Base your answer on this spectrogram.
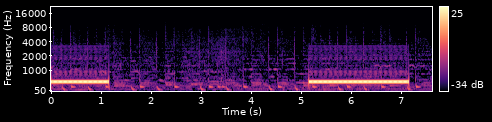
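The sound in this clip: A ringback tone sounds on an unanswered phone call: two long, steady buzzing tones separated by a lengthy pause, with quieter clicks and background sounds in the gap between them.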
